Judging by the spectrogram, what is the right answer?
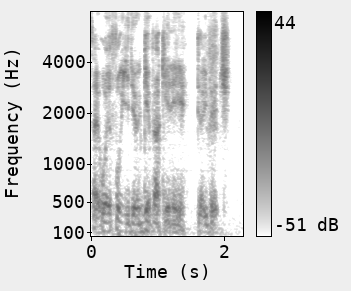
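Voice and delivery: horrible, sinister, put-on cockney mobster voice. A player addressing another during an online game, horrible cockney mobster voice. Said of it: "horrible cockney mobster".

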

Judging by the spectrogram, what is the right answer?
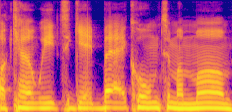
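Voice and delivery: exaggerated, clumsy put-on Scottish accent. Mocking how Scottish people talk, in an exaggerated Scottish accent. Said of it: "It's like Scottish people being Scottish".

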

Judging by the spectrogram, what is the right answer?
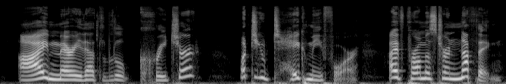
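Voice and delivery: loud, indignant, protesting outcry. The king, told to marry Princess Turritella at once, cries out. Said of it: "cried the king".

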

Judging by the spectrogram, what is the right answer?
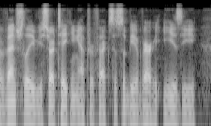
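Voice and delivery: rushed, very fast speech.

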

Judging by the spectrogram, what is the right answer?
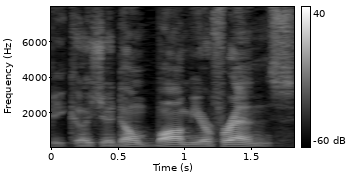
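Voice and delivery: loud, great big, weighty gruff voice. Quoting the man's answer to their question, in a big gruff voice. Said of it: "in his great big gruff voice".

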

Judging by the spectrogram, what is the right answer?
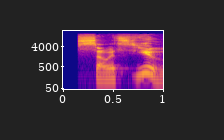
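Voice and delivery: contemptuous, scornful, sneering. Narrator voicing Yu Changhai as he recognizes the young hunchback, sneering. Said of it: "he sneered".

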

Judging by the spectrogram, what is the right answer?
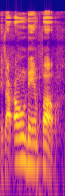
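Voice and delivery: ordinary talk, nothing marked

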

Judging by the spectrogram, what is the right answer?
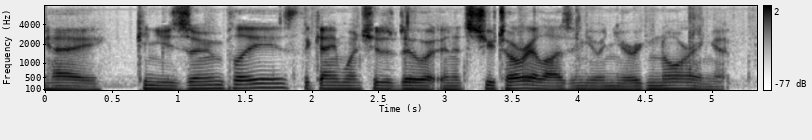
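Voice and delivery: plain

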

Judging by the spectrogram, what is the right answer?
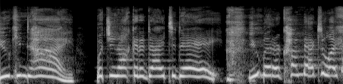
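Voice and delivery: acted out, very high, urgent shouted yell. Retelling giving CPR to a man while an ambulance comes: retelling a yell. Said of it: "I'm like yelling at him".

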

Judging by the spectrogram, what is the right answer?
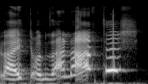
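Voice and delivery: very high, shrill, loud, cackling, jeering voice. A second hyena, peering over the hill, speaks, cackling. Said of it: "keckerte eine andere".

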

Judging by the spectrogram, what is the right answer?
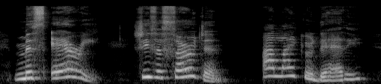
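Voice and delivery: very high, imploring, beseeching tone. Yasmin answers her father's question about their guest, beseeching. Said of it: "said Yasmin, beseechingly".

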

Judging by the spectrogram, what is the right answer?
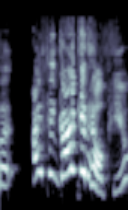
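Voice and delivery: cheery, very high-pitched voice. Narrator reads an old woman at the front door, said brightly. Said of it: "she said brightly".

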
